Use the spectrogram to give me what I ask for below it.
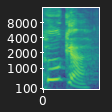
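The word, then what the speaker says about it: hygge: It is pronounced Yeah, it is pronounced huga. No, huga. No, hugah.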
